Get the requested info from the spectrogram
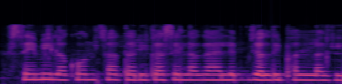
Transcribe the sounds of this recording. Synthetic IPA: seːmilɐkoːnsat̪ɐɾiːkaselɐɡaːelɪp̚d͡ʒɐld̪ipʰɐlːɐɡiː

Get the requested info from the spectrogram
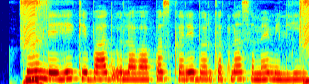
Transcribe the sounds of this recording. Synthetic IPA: pə̃leːɦekebaːd̪ʊ̰laʋaːpəskɐɾebɐɾkʰət̪nasɐməjmɪliː

